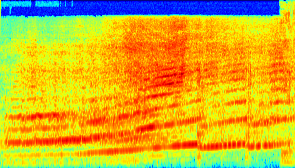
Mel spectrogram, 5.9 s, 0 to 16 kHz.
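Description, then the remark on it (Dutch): A loud, high-pitched Formula 1 V10 engine screams as it accelerates, its pitch climbing steadily and dipping briefly at several quick gear shifts near the end. No one speaks. “als het aan Max ligt, dan keert de V10-motor gewoon terug in de Formule 1”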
